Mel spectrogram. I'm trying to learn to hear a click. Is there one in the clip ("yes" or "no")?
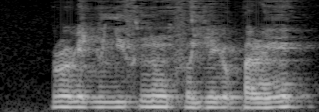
no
